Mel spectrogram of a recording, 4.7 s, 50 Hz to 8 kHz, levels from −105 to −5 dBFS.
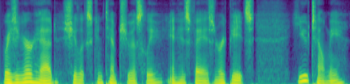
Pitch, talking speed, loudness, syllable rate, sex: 110 Hz, 180 wpm, -17 LUFS, 4.8 syllables/s, male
